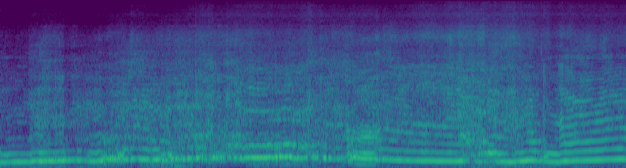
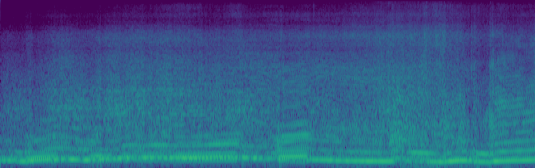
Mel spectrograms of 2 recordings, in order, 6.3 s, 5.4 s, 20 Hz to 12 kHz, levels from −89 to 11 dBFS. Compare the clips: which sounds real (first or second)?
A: second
